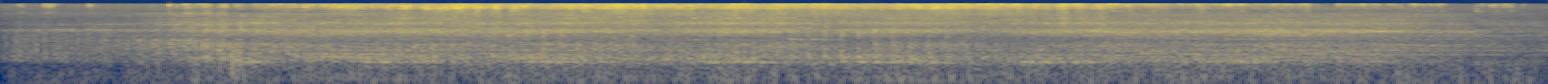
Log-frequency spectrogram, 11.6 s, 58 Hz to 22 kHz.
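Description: SBB RABe 503 (ETR 610) electric tilting train passing close by. A rolling rumble of wheels on rail builds over the first two seconds, holds steady with a hum under it, and fades near the end.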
